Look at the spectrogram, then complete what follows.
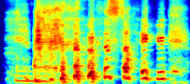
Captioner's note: laughter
